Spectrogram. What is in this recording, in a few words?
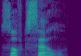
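"soft sell", British English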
